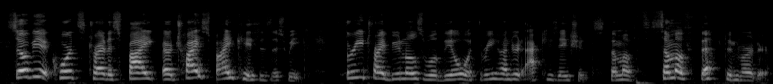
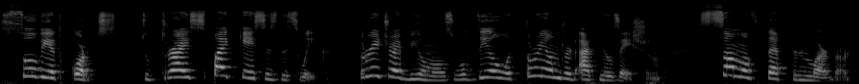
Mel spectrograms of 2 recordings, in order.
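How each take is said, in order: First: English accent. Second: Russian accent. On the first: Rereading the headline so the listener understands, in a mild English accent. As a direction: read it back in a plain, careful English accent. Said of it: "In, in a more English accent". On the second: Reading an old headline to her co-host, in a mild Russian accent. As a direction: read the Soviet news in a modest Russian accent. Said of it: "my Russian accent is". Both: Shown as a demonstration.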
